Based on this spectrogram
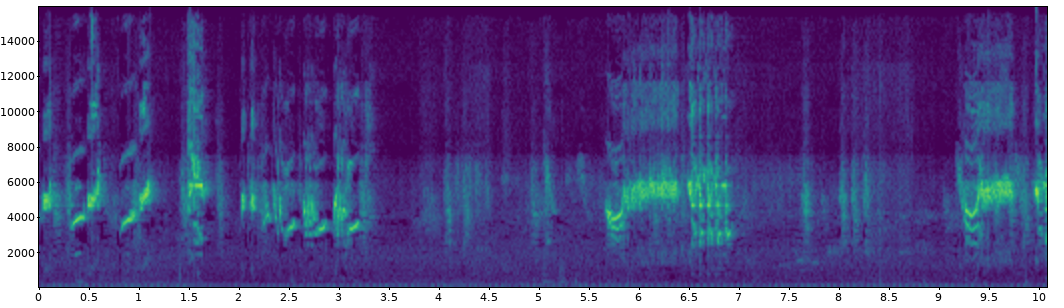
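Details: Orange-headed thrush in loud song, opening with a quick run of high whistles and twittering, then dense buzzy bursts roughly every three to four seconds, with a low hum persisting.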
